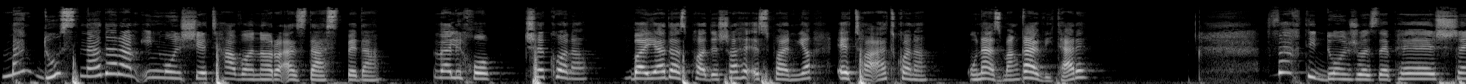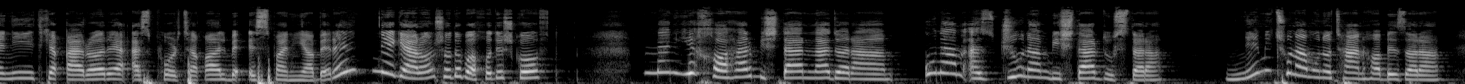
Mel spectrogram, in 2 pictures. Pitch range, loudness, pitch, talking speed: 235-320 Hz, -22 LUFS, 275 Hz, 115 wpm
